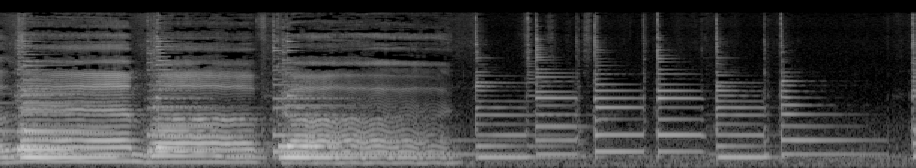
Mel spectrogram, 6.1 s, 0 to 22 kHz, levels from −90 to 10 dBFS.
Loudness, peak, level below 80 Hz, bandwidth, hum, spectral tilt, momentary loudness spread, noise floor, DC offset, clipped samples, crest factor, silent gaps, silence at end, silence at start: -20 LUFS; -2 dBFS; -56 dBFS; 16.5 kHz; none; -5 dB/octave; 15 LU; -41 dBFS; under 0.1%; under 0.1%; 18 dB; none; 0.2 s; 0 s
